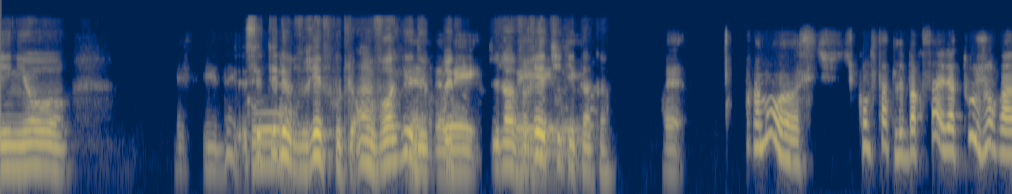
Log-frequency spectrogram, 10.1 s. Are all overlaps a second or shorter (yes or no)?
no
